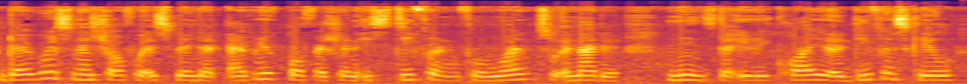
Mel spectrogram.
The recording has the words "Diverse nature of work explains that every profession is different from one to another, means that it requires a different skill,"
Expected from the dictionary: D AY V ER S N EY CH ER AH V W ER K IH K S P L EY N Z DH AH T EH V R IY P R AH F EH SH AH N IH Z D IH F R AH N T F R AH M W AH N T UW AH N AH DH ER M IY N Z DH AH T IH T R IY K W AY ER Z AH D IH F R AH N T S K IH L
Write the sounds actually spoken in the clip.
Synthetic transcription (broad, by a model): D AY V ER S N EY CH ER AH F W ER IH K S P L EY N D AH T EH V R IY P R AH F EH SH AH N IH S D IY F R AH N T F R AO M W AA N T UW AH N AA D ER M IY N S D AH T IH T R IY K W AY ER AH D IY F R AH N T S K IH L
